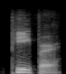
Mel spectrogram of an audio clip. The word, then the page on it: peeper: American English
